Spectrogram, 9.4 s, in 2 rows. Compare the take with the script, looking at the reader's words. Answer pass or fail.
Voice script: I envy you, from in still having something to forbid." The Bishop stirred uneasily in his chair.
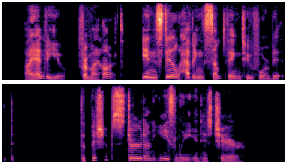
fail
